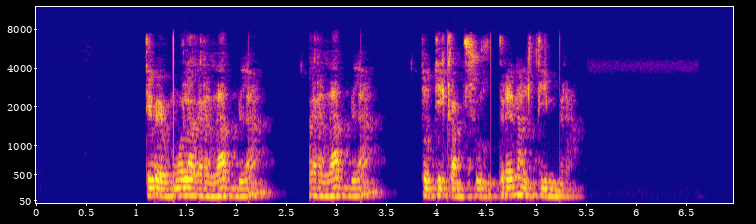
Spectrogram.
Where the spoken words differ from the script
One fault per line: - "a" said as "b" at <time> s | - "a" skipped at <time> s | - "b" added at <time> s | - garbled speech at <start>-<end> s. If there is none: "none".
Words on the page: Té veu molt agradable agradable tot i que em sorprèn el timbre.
none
